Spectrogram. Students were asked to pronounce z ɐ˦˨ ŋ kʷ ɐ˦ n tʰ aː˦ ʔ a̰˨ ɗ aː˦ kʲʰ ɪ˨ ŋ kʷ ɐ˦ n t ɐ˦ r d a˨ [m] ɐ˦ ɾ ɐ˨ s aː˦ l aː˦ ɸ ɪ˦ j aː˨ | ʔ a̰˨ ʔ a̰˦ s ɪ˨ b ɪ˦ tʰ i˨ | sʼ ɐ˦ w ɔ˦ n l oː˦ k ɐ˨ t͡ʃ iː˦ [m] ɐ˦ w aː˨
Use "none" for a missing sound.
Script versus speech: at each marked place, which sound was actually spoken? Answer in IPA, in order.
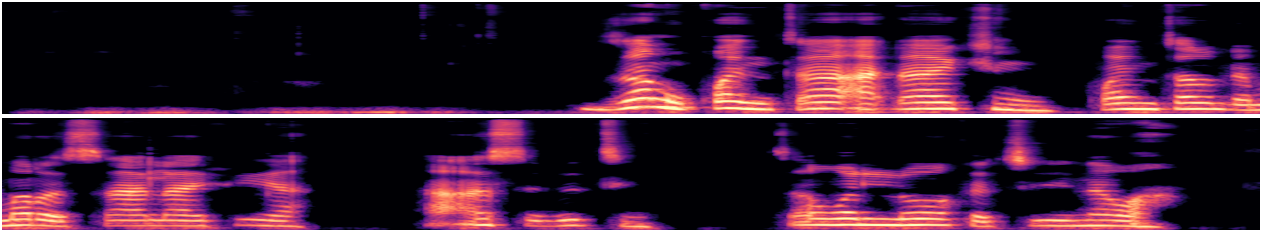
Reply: m, n

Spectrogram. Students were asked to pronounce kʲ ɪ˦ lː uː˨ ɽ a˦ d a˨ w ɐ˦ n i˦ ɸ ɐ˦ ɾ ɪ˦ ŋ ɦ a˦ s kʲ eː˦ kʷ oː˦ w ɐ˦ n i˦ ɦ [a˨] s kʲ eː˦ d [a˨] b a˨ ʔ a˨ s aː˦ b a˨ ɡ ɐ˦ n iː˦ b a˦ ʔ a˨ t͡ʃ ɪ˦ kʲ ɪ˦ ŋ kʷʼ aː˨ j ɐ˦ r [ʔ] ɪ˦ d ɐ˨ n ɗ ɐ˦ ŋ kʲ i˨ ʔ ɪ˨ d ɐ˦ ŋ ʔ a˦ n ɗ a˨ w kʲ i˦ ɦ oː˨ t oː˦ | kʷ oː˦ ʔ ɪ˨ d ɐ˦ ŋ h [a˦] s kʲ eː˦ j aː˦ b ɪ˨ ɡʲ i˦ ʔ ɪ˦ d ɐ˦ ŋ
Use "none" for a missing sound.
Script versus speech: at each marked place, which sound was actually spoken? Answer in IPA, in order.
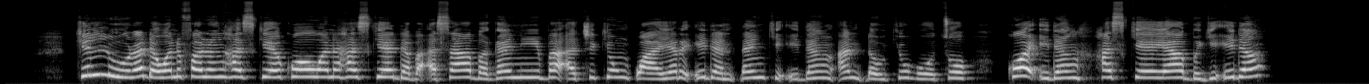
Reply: a˦, a˨, ʔ, a˦

